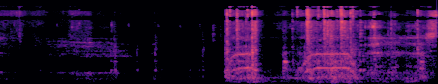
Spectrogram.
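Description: A sewing machine stitching a hooded towel: quiet handling noise at first, then the motor kicks in abruptly and whirs steadily at close range with a rhythmic mechanical hum for the final two seconds.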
